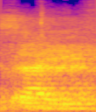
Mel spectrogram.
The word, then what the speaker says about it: Said: So I have with me Dakor, Joseph, Nikita, Said. Can you please help me with the pronunciation of the name, please? Come in, please. Okay, you can say Said. Said and Tolani.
